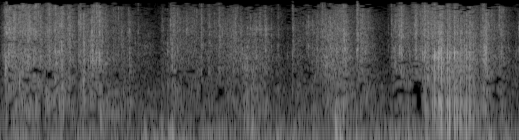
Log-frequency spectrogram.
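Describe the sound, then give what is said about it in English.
Aluminium foil wrapped around cooked food is unfolded from one side, giving a steady, bright crinkling and rustling that runs throughout without a break or voices. “so it's really easy to unfold the foil.”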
